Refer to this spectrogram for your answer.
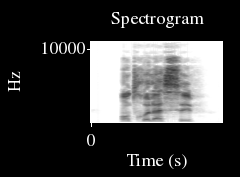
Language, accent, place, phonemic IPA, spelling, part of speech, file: French, France, Lyon, /ɑ̃.tʁə.la.se/, entrelacer, verb, LL-Q150 (fra)-entrelacer.wav
- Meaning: to interlock; to interweave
